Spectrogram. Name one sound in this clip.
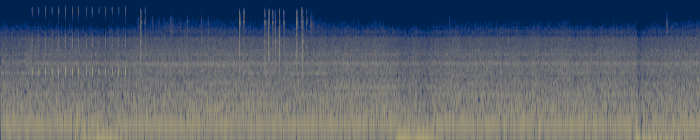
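A computer terminal hums steadily.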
